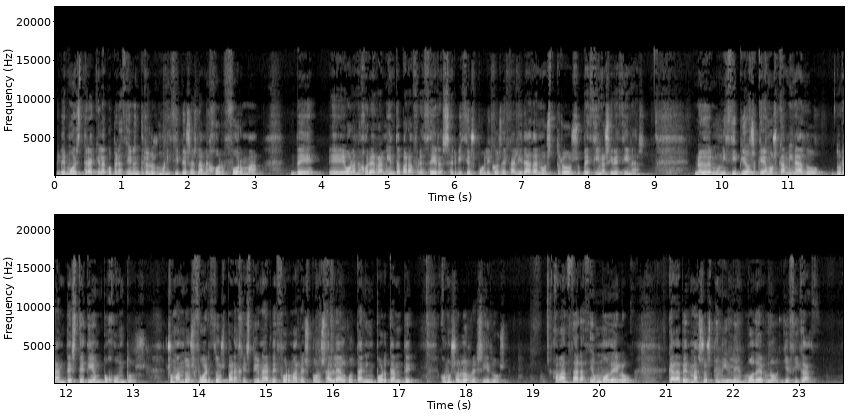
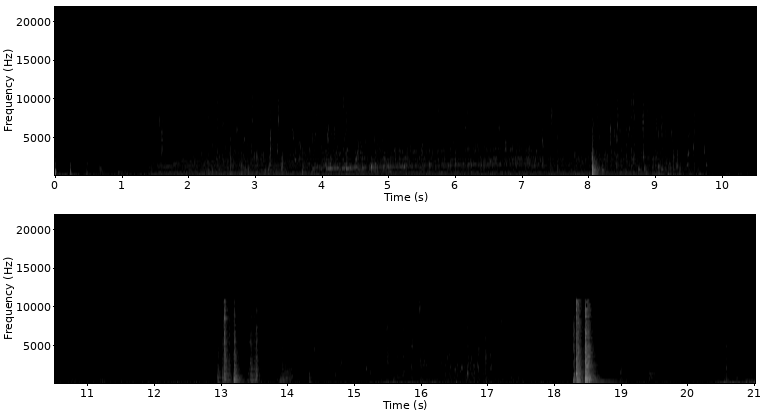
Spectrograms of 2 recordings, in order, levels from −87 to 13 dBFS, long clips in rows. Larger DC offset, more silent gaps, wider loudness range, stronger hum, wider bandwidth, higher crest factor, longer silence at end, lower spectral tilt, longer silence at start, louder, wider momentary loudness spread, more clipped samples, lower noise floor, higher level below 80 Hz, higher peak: neither; neither; second, 2 LU vs 12 LU; neither; first, 17 kHz vs 11 kHz; second, 18 dB vs 34 dB; first, 0.4 s vs 0 s; first, -5.5 dB/octave vs -2 dB/octave; about the same, 0.05 s vs 0 s; first, -18 LUFS vs -52 LUFS; second, 8 LU vs 23 LU; neither; second, -41 dBFS vs -85 dBFS; first, -52 dBFS vs -82 dBFS; first, 0 dBFS vs -28 dBFS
